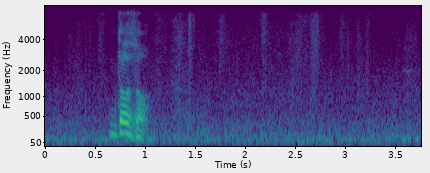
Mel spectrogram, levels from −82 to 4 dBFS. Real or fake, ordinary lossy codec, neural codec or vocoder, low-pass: real; Opus, 16 kbps; none; 7.2 kHz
